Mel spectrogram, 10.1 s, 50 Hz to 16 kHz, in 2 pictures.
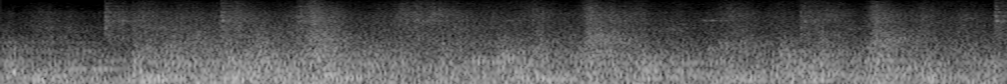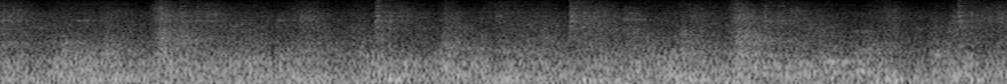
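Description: A 1925 Otto 175 hp natural-gas engine running steadily at slow speed, its mechanism clanking with a regular beat of sharp strokes.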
